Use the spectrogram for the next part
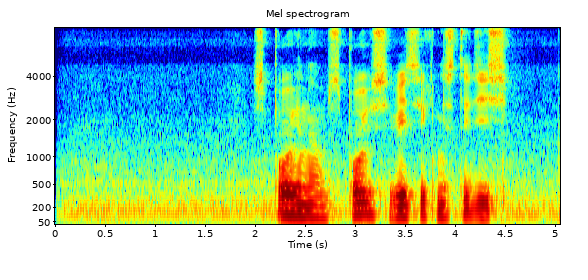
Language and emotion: Russian, neutral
